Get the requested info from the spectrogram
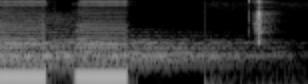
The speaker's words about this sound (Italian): Mentre lo lascio parlare sento il mio telefono vibrare.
